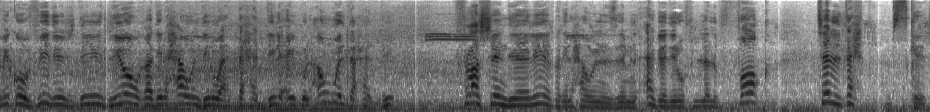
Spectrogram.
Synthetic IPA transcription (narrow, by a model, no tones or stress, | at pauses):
bikuvid̪juʒd̪id̪ljumɣæd̪inħawəld̪ilwaħəd̪̚t̪ːaħad̪ːiliʔæjkunʔæwːəlt̪aħad̪ːiflɑʃind̪jæliɣæd̪inħawəlnəzəmənʔæɡæd̪iɾufəlːælfoq | t̪ælit̪aħt̪bəskæt̪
